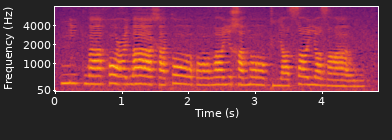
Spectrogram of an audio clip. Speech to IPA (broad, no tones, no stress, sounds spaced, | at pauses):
n i k w aː h ɔ ʕ i w aː x a k ɔː ʔ ɔː ðˤ iː χ a n ɔː k vʲ a ɪ̯ sˤ iː zˤ aː w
